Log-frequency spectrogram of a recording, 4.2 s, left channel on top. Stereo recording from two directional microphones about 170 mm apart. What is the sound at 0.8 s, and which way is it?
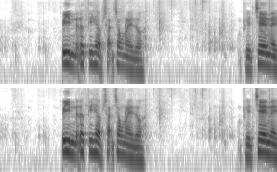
Speech, 40° right (ahead or behind).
